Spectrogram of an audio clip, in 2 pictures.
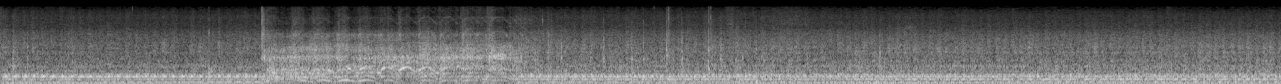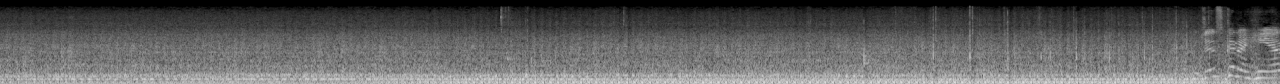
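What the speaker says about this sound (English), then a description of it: "And, of course, the washer's going to spin right now." A household washer in its spin cycle, a loud steady low drone and rumble that hums continuously up close throughout, with a person speaking over it.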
